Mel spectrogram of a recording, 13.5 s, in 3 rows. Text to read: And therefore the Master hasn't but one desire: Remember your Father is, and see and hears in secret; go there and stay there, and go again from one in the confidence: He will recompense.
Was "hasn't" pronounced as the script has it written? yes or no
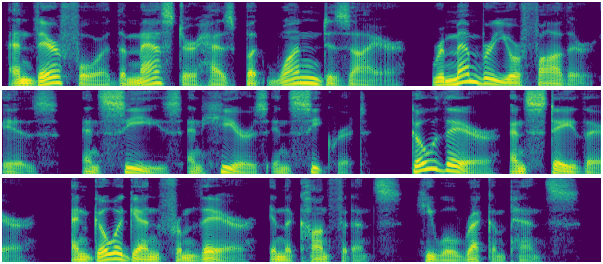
no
